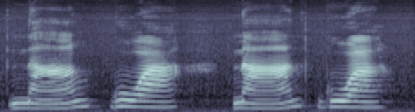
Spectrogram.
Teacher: Nan is the second tone. Gua is the first tone.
